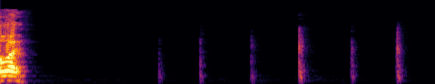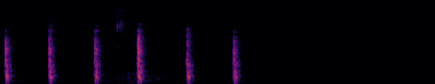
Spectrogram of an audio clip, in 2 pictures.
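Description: About a dozen light, evenly spaced taps on a hard surface, roughly three a second, starting about a second in and stopping about a second before the end.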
